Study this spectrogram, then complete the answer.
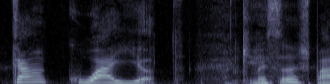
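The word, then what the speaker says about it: cancoillotte: Mais ça ça moi je dis cancoyote mais il paraît qu'il faut le prononcer canyote.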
